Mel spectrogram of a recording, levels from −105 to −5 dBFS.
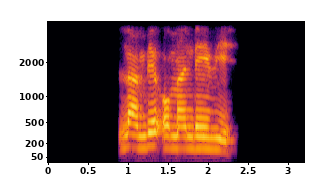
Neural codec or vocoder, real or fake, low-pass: autoencoder, 48 kHz, 128 numbers a frame, DAC-VAE, trained on Japanese speech; fake; 3.6 kHz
